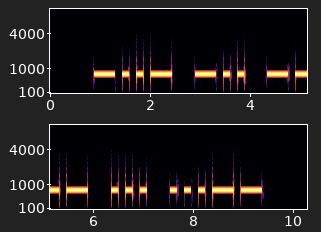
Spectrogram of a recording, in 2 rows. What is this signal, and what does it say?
Morse code, heard as a keyed tone, about 8 wpm, 800 Hz. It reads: XDOS3
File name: LEZIONI / 7 GF9Z / 7 G 8wpm 3118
